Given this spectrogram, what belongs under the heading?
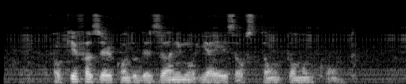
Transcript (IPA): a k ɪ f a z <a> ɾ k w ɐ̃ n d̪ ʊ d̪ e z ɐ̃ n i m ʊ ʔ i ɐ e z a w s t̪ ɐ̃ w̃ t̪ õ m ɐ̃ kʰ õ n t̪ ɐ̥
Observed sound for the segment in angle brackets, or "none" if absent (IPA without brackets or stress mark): e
